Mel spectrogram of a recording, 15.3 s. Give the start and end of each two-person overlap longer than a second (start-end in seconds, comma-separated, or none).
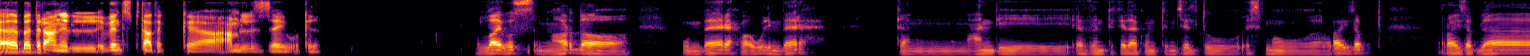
none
